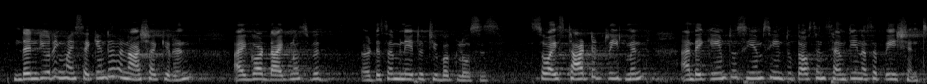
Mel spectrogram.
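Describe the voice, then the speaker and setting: Speaking at a very fast pace, a woman has a high pitch and ordinary pitch variation. Noticeable background noise runs underneath. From India, Tamil Nadu (Nagercoil). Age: 30s. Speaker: surgeon giving church testimony. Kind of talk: testimony. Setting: church service.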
